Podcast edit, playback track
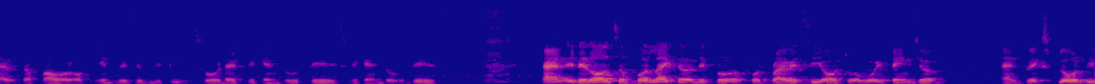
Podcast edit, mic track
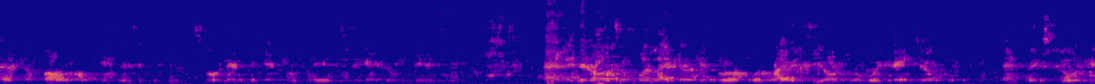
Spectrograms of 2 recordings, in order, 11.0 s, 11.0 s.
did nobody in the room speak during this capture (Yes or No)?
Yes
